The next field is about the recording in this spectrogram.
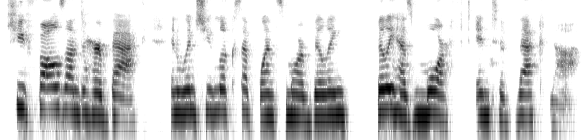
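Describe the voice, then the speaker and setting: Brief: woman narrator, mid-pitched, reading scene headings and action, dry video-call sound. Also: steady tone, moderate pace, a bit bright, no room sound. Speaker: stage-direction narrator. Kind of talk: scripted narration.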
